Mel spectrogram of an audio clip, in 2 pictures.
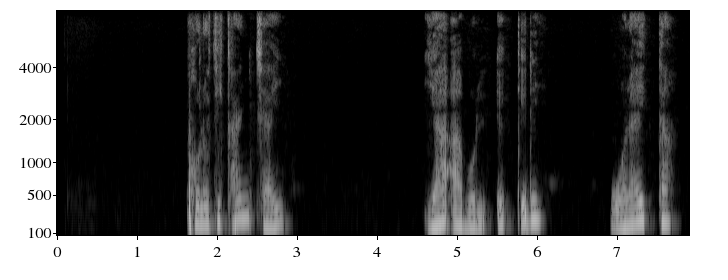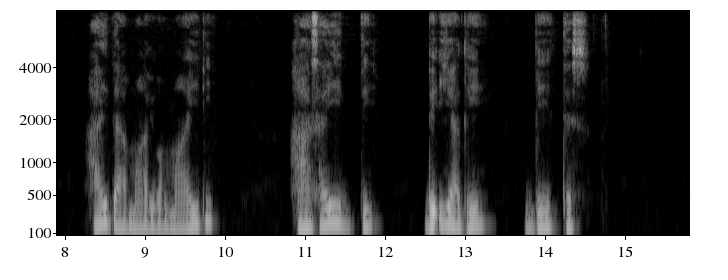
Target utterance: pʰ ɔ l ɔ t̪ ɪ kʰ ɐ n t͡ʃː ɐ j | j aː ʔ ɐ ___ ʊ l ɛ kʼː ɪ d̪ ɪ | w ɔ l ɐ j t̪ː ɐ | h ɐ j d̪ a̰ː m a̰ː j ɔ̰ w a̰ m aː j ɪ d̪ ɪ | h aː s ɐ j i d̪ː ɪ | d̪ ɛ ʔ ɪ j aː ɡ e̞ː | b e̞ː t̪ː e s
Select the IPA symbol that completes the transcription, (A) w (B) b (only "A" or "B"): B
